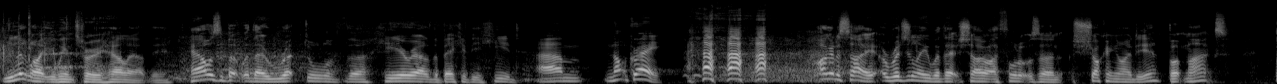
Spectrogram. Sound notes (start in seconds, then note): 6.8 laughs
